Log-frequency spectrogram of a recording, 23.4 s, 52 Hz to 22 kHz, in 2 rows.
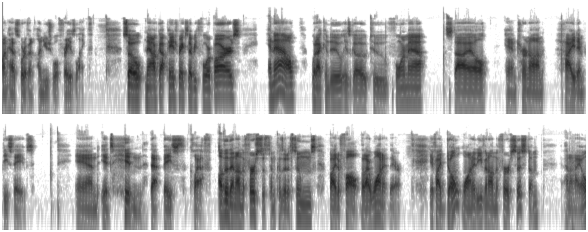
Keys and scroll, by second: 19.8 alt+f, 20.7 Right, 20.9 Right, 21.1 Right, 21.6 Right, 23.0 Right, 23.0 Down.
